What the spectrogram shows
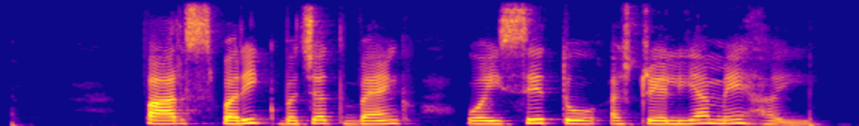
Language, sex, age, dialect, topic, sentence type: Magahi, female, 18-24, Central/Standard, agriculture, statement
